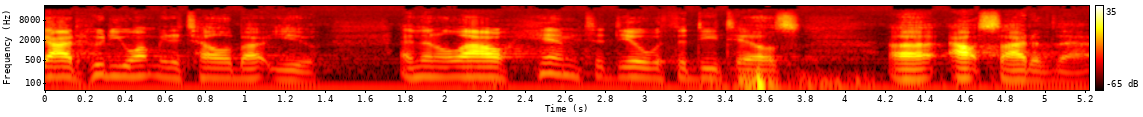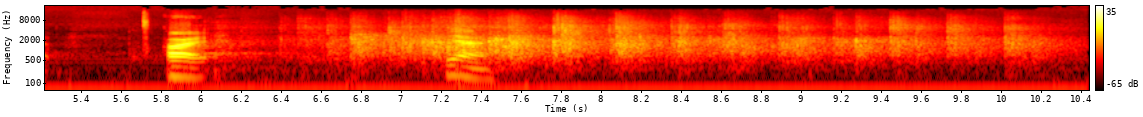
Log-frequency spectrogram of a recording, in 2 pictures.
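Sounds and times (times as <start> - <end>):
speech: 0.0 - 6.2, 7.2 - 7.9
audience clapping: 6.4 - 10.4.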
